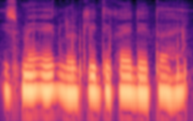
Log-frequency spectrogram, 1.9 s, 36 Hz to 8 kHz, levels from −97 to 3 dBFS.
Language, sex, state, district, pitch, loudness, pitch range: Hindi, male, Arunachal Pradesh, Papum Pare, 135 Hz, -13 LUFS, 130-140 Hz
